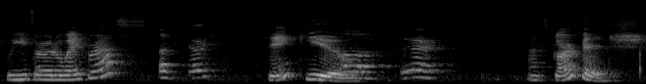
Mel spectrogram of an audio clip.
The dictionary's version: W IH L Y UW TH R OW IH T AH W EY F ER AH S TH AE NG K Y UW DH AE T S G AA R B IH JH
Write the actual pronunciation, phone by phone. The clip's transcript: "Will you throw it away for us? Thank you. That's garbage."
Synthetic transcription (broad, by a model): W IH L Y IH TH R OW IH T AH W EY F ER AH S TH AE NG K Y UW DH AE T S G AA R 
